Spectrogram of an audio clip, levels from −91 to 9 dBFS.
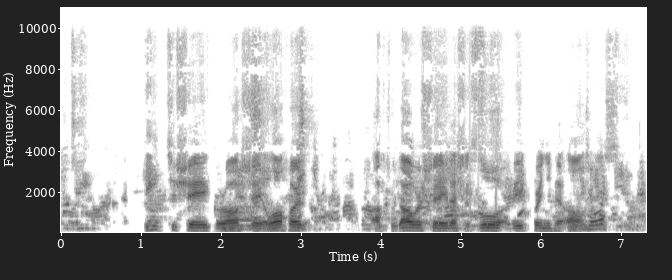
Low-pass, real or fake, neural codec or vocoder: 9.9 kHz; real; none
